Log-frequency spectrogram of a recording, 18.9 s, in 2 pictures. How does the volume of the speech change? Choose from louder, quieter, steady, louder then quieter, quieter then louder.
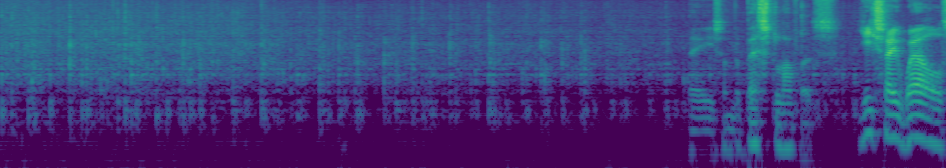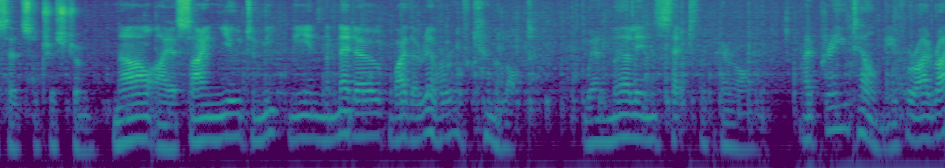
quieter.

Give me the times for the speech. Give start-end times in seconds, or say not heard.
6.9-18.8.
